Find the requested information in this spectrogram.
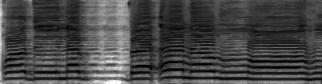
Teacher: یہاں پر قد نبا, نبا نہیں کرنا, نب اور پھر با دو بار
